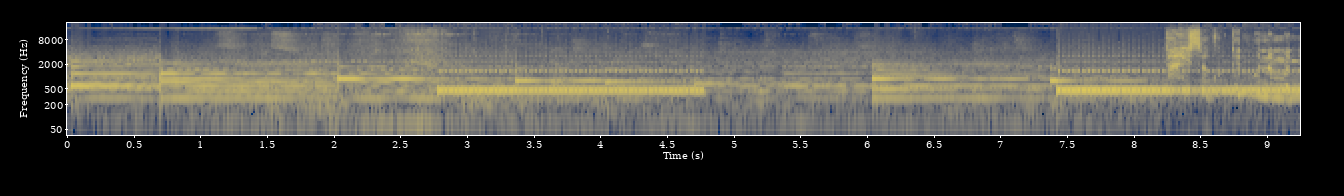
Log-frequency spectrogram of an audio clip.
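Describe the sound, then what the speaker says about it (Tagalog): A phone ringing out on an unanswered call, repeated electronic ring tones in steady bursts with short gaps, loud and close, with a voice briefly audible underneath. "Sagutin mo naman yung tawag ko."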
